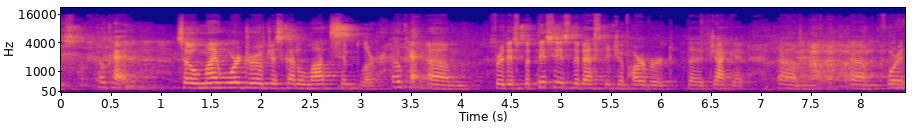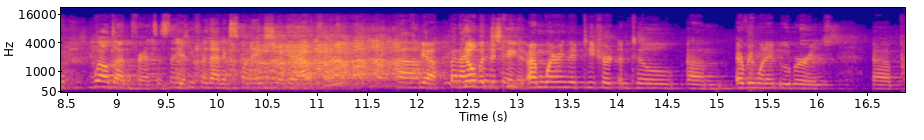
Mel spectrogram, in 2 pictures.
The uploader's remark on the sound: Live onstage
